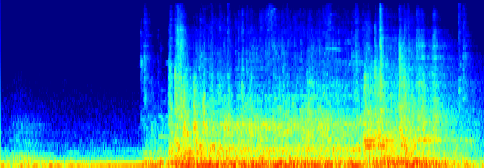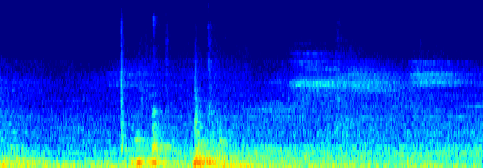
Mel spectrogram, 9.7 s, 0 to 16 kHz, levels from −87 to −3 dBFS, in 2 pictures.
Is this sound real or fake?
real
